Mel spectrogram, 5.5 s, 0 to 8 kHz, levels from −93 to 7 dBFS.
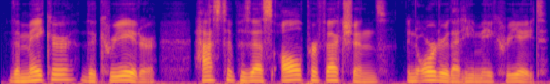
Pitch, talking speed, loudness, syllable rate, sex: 130 Hz, 165 wpm, -18 LUFS, 4.7 syllables/s, male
